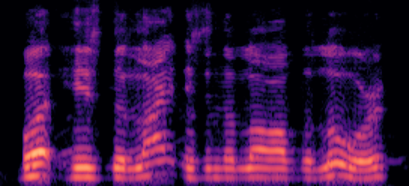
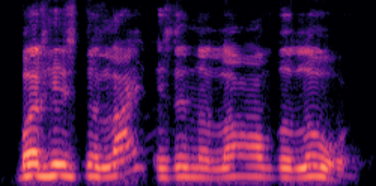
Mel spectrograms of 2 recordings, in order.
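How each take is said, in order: The two takes are said the same way.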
